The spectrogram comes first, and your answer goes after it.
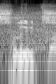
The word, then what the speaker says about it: Sloots: He's like, you can pronounce it any way you want, but it's Sloots.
